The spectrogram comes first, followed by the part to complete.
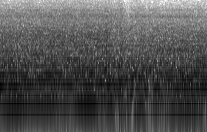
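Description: Rally car engine heard from inside the cockpit, holding a steady note under load while the car drives the stage, with a slight waver in pitch about halfway through.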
